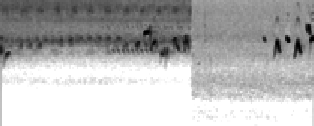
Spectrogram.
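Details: In Japan, a Meadow Bunting (Emberiza cioides), a bird of farmland, grassland and waterside, gives a few sharp, very high, thin call notes in quick succession near the end, after a stretch of steady high hiss.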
